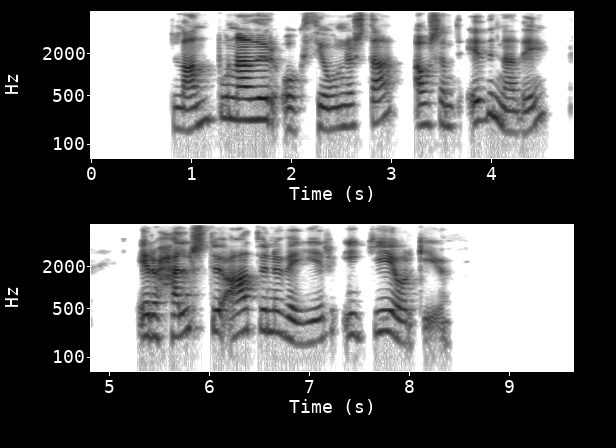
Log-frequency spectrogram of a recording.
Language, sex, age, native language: Icelandic, female, 30-39, Icelandic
